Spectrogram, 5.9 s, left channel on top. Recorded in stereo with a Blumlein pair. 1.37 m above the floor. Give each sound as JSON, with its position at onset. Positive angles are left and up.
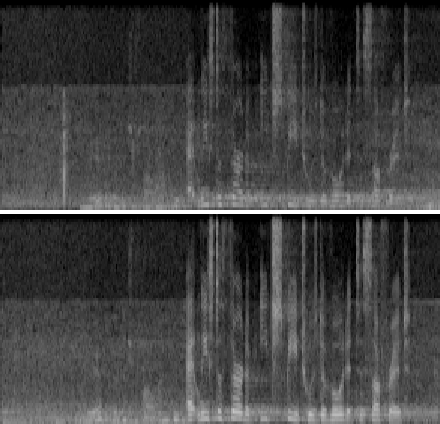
{"t": 1.0, "sound": "a woman speaking", "azimuth_deg": -55, "distance_m": 1.8}
{"t": 2.5, "sound": "a woman speaking", "azimuth_deg": -30, "distance_m": 0.8}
